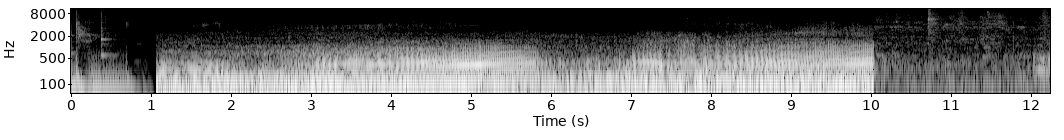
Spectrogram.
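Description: Toyota Supra (Mk4) inline-six engine accelerating hard: the pitch climbs through a gear, dips briefly at a shift about halfway, then climbs again. Music fades out in the first second, and the engine sound cuts off abruptly near the end into quieter room noise.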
